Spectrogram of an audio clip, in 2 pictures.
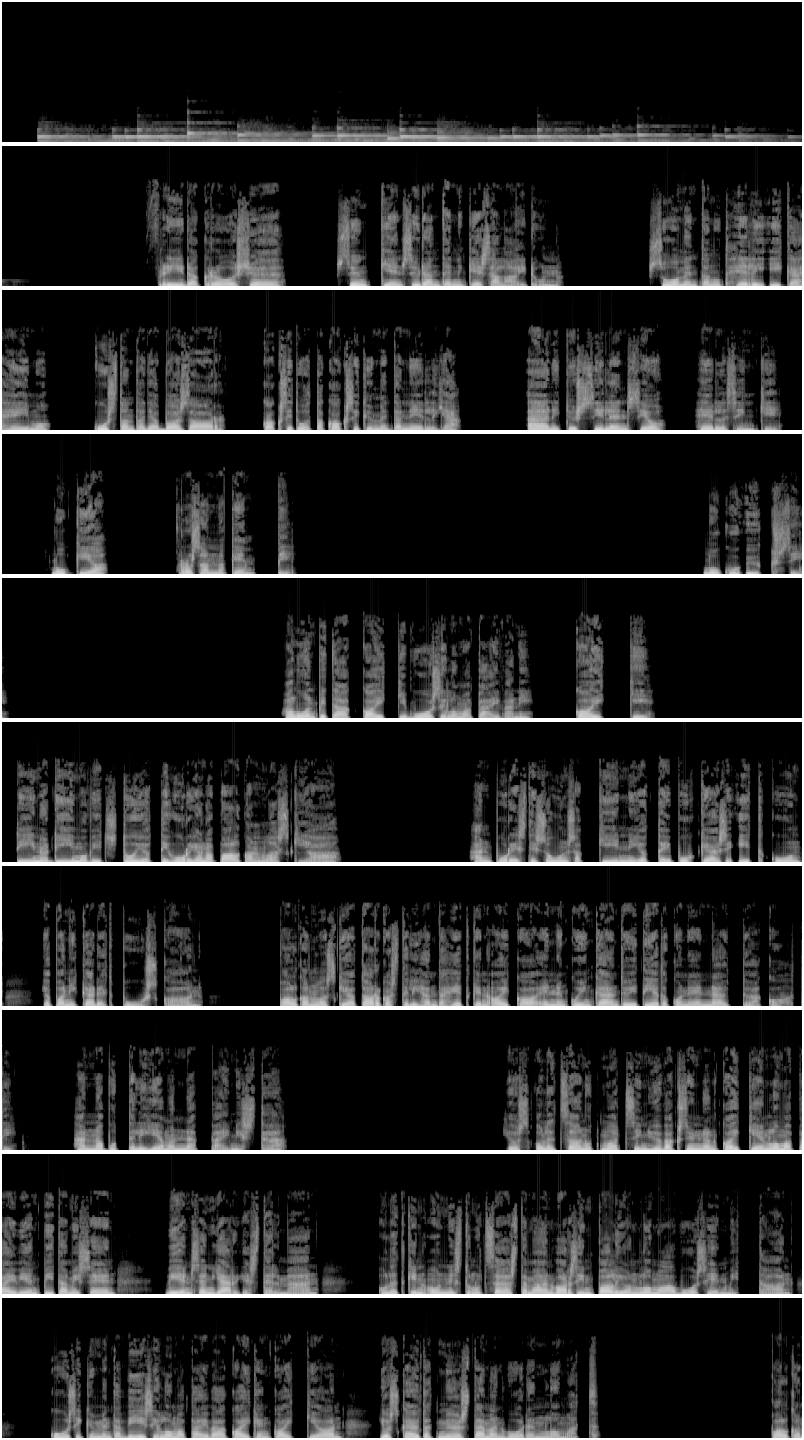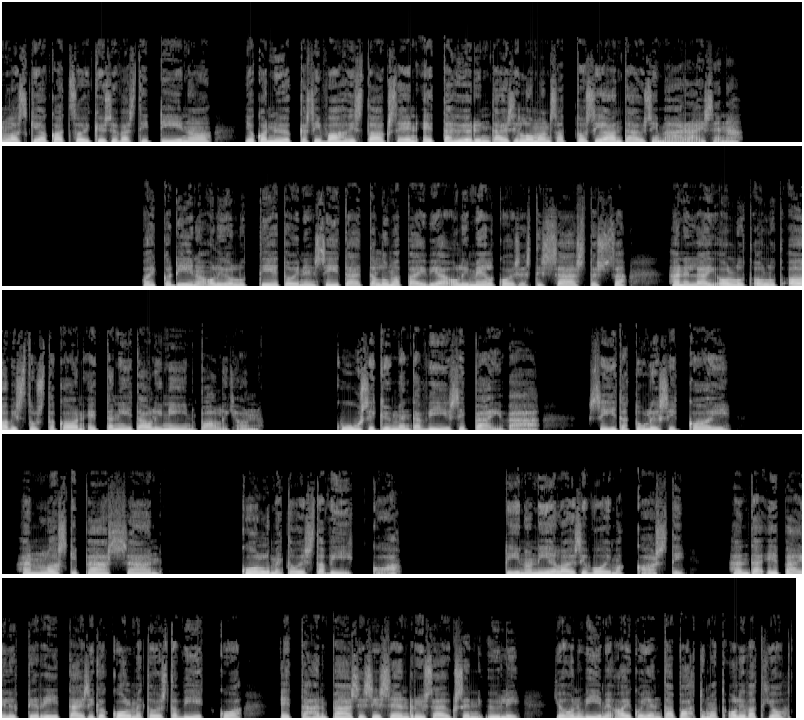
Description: Synkkien sydänten kesälaidun (ljudbok) av Frida Gråsjö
